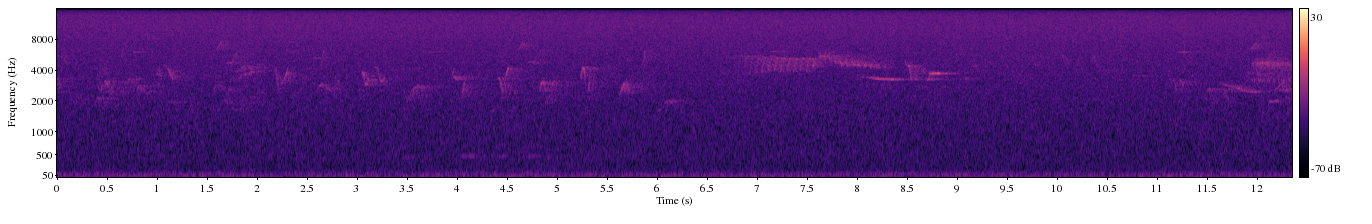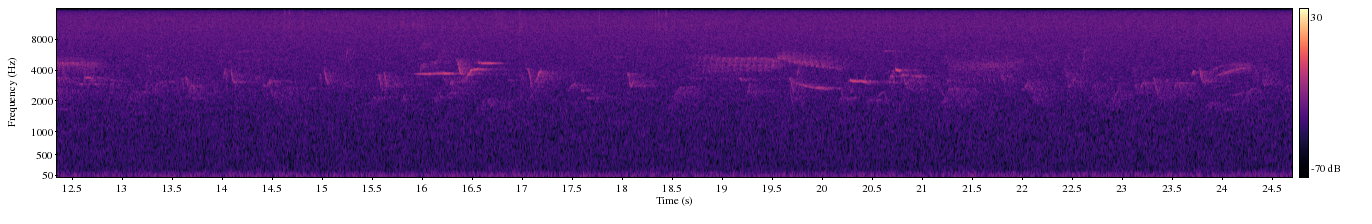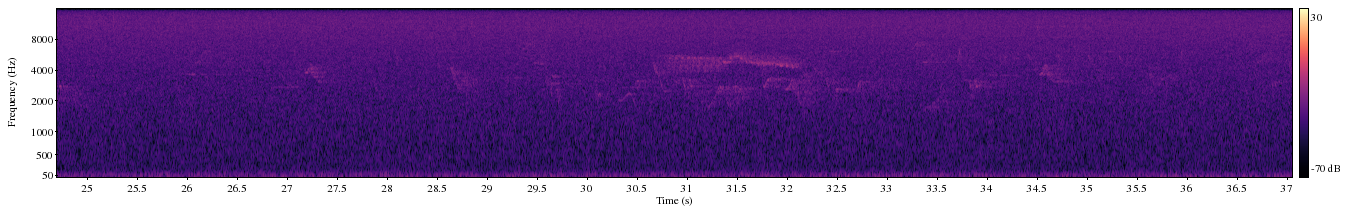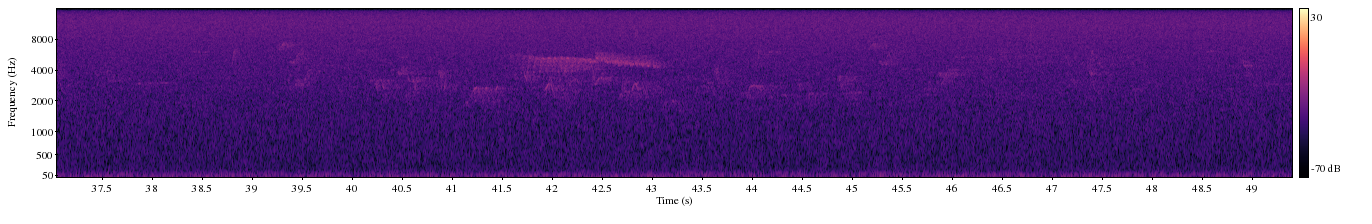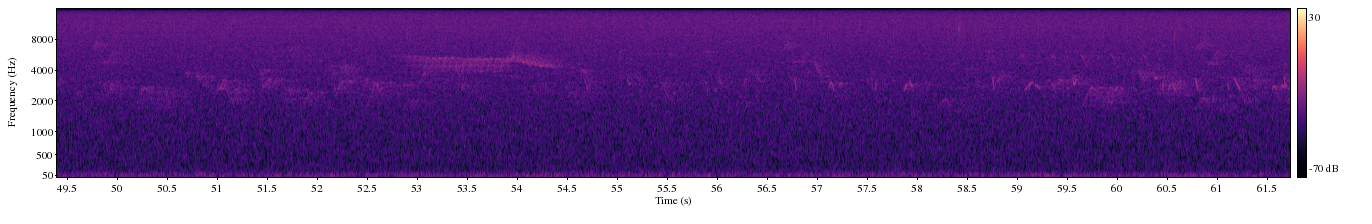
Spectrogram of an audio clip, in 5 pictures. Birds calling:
Orange-crowned Warbler (Leiothlypis celata)
Pacific-slope Flycatcher (Empidonax difficilis)
Hermit Thrush (Catharus guttatus)
Black-headed Grosbeak (Pheucticus melanocephalus)
Spotted Towhee (Pipilo maculatus)

